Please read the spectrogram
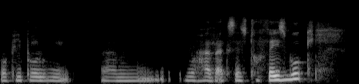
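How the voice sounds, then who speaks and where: In a French accent, a woman speaks with fairly even intonation. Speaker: webinar moderator. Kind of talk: webinar introduction. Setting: online webinar. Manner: halting, many fillers.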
